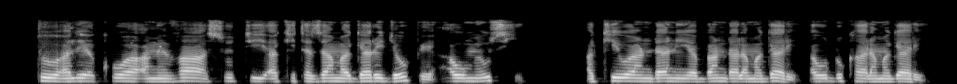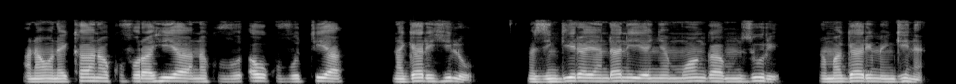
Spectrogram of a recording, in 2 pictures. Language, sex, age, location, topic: Swahili, male, 18-24, Wajir, finance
